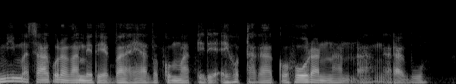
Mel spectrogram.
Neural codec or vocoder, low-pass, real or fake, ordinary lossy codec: codec, 16 kHz in and 24 kHz out, 0.8 kbps, FocalCodec, streaming, 65536 codes; 7.2 kHz; fake; none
